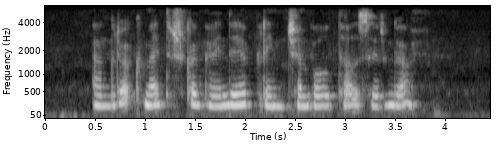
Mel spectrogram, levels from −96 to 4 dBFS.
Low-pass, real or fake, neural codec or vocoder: 5.4 kHz; fake; codec, 16 kHz, 8 kbps, FunCodec, trained on Chinese and English, 25 frames a second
